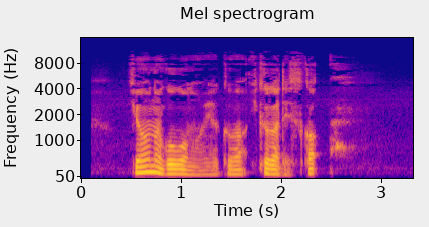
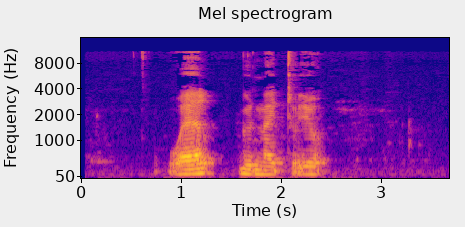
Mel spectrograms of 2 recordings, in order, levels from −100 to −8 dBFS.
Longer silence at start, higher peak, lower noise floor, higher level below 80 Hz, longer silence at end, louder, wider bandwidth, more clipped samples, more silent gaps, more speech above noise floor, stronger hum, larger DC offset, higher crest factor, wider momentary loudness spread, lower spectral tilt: about the same, 0.5 s vs 0.6 s; about the same, -6 dBFS vs -4 dBFS; first, -64 dBFS vs -60 dBFS; about the same, -60 dBFS vs -58 dBFS; second, 0.7 s vs 1.25 s; about the same, -24 LUFS vs -25 LUFS; second, 10.5 kHz vs 12 kHz; neither; neither; first, 41 dB vs 36 dB; neither; neither; about the same, 20 dB vs 22 dB; second, 12 LU vs 25 LU; first, -7 dB/octave vs -4.5 dB/octave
